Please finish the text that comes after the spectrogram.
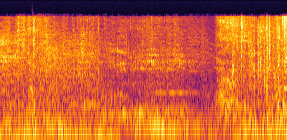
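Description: A Confringo fire spell exploding in the Hogwarts Legacy video game, a loud sustained roaring blast that briefly dips and then surges again.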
